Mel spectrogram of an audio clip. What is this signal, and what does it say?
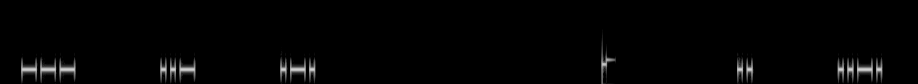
Morse code, heard as a keyed tone, about 25 wpm, spaced as for 9 wpm, 700 Hz. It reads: OUR IF
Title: 6x Character Spacing - Top 200 Words - 25wpm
